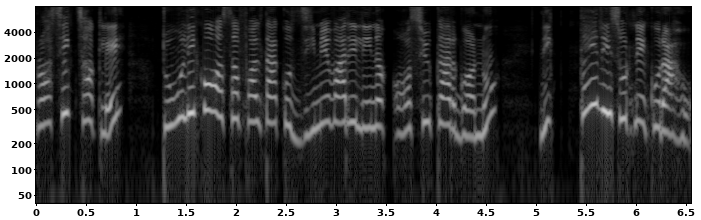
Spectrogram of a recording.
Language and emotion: Nepali, disgusted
